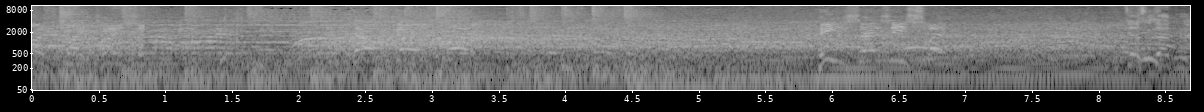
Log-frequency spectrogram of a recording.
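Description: Fight broadcast audio of a heavyweight boxing bout: arena crowd noise and a ringside commentator's voice, with background music under it. A steady low musical chord comes in about six seconds in.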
